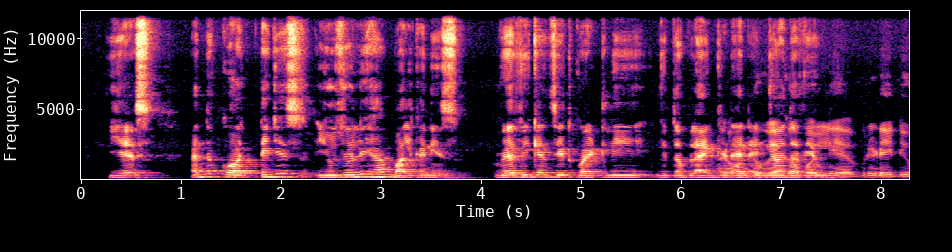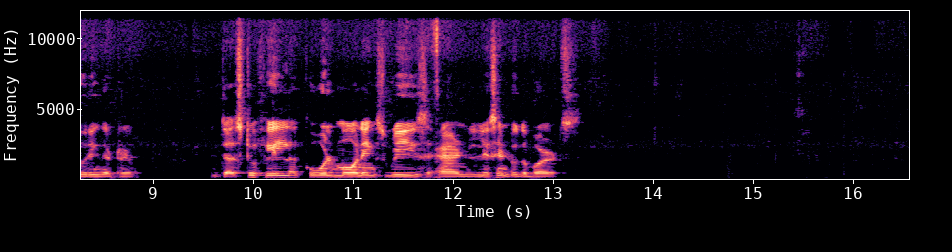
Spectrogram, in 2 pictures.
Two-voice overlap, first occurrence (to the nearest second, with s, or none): 6 s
